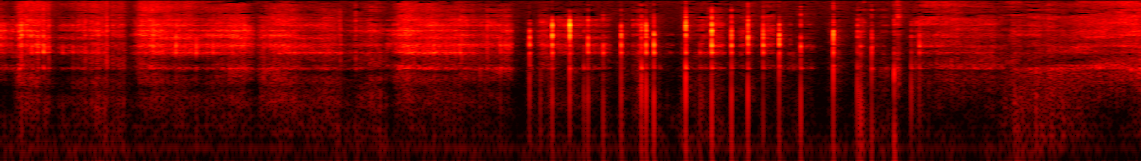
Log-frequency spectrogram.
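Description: A hand-sized, flat solid wooden pumpkin-shaped sign engraved "thankful" is scratched and tapped with long painted nails on both faces. Steady, dry scratching comes first, followed by a run of sharp, quick taps with almost no ring. Scratching resumes at the end.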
